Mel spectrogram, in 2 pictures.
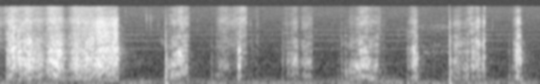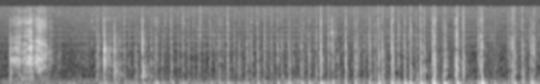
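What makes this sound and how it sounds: Short fingernails scratch and rub the printed top of a hollow, purple cardboard Puffs tissue box holding tissues, making soft, bright, papery scraping strokes. After about six seconds, the strokes give way to a quick run of dry, clicky taps over a faint low hum.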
